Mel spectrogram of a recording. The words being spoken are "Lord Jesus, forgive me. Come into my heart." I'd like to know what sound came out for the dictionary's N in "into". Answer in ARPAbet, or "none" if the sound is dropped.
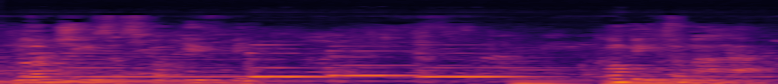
none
